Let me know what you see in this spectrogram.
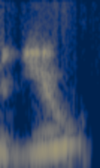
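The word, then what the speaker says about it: Pearson VUE: testing facility called pearson pearsonview um it's spelled p-e-a-r-s-o-n pearson and then view is spelled v-u-e um and those if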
